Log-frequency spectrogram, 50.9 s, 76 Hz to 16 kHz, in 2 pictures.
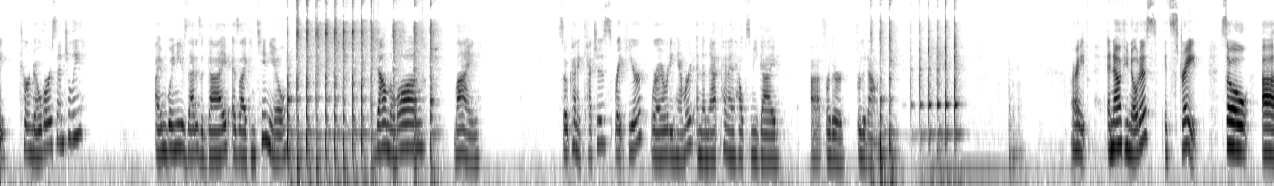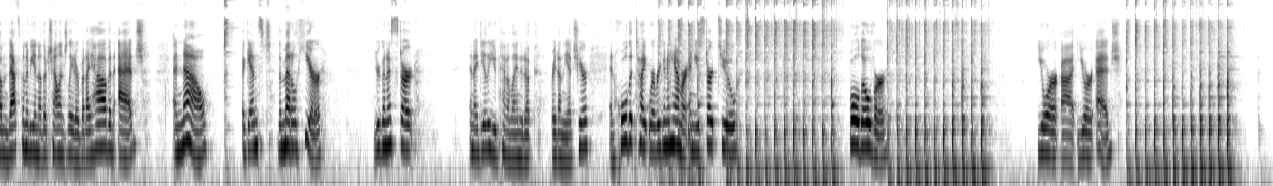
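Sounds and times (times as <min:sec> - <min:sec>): mallet striking copper on metal: 0:05.7 - 0:09.0, 0:17.4 - 0:19.4, 0:29.9 - 0:30.2, 0:38.6 - 0:42.5, 0:43.2 - 0:46.0, 0:48.0 - 0:50.8.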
